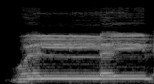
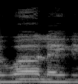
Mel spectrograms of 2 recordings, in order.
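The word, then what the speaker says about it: والليل: ওয়াল্লাইল ইযা, ওয়াল্লাইল, এখানেও সেম আলিফ রয়েছে, মনে হতে পারে ওয়া লাইলি, না, এটা আমাদের আলিফ না, এটা মূলত ওই আলিফ লাম একসাথে আসছে, এই কারণে এটা কি হবে, এখানে আলিফের উচ্চারণ না, ওয়াতে ডাইরেক্ট লাম লাগবে। লাম যেহেতু তাওয়াসসুত, মিডিয়াম ধরবো।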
